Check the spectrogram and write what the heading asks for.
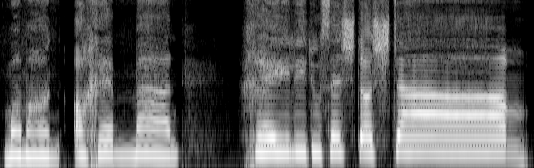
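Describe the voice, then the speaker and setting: A wailing little child. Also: male voice, flat delivery, no room sound, studio quality. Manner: very high, wailing. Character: small heartbroken child crying out.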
